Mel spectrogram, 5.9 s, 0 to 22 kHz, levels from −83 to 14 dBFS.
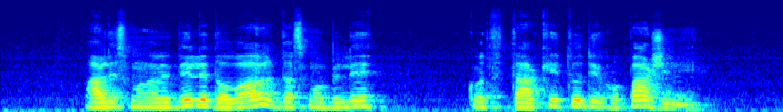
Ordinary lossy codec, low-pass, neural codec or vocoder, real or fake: none; 19.8 kHz; vocoder, 44.1 kHz, 128 mel bands, Pupu-Vocoder; fake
